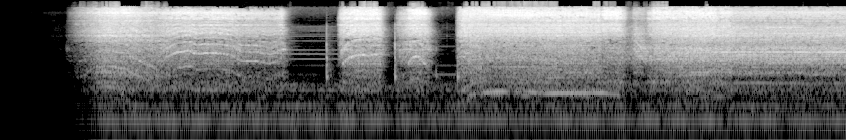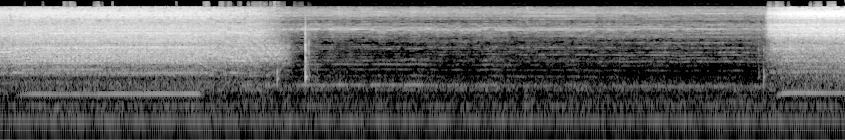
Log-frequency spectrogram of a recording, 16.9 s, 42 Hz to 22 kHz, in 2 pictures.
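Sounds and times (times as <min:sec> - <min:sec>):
small electric motors whining: 0:00.7 - 0:16.9.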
